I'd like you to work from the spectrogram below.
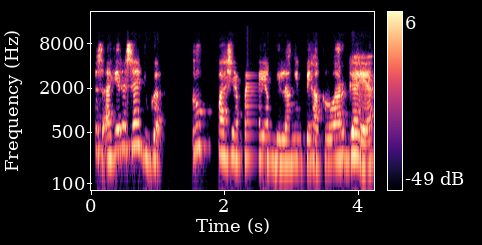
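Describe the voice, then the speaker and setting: A woman's voice: fairly even intonation, moderate pace, lo-fi sound. Earnest woman telling a painful story. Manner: earnest, acts out quoted dialogue with rising pitch. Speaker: guest sharing a personal story. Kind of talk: emotional personal storytelling.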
